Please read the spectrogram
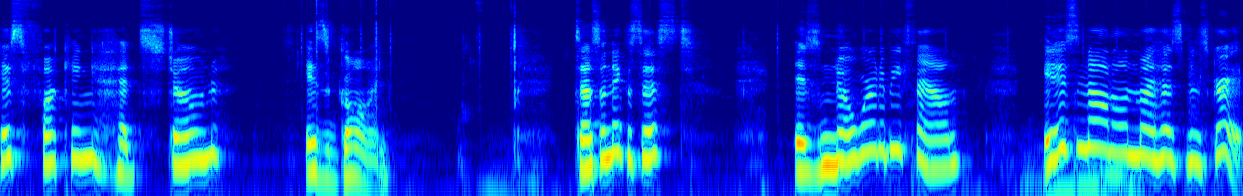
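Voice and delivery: upset and angry venting. Speaker recounting visiting their husband's grave with a friend, angry. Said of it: "I'm angry".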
